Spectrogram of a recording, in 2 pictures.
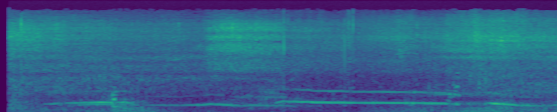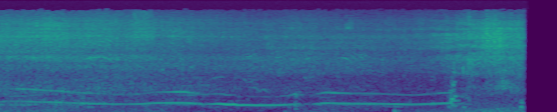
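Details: Seals in the UK moan in long, quavering tones, each call sliding up and down for several seconds, over low rumbling like wind or distant water.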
